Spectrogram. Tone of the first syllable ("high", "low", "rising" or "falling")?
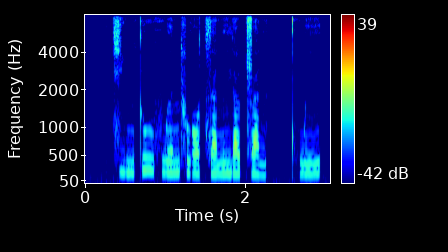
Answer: low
